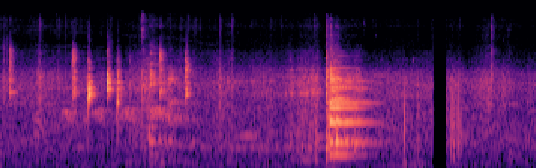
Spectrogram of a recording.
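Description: A steel slotted spoon clinking lightly against a steel wok as fried papad is lifted out of the oil, with one louder ringing clang about two and a half seconds in. A faint steady hiss from the hot oil runs underneath.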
